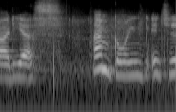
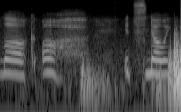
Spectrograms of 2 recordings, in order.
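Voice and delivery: ordinary delivery

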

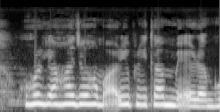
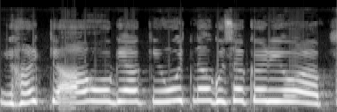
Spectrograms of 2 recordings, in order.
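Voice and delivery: plaintive pleading; 8 semitones higher than usual. Acted. Ishani asks Prita why so angry, plaintive. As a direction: plead upward, stretching the first words.

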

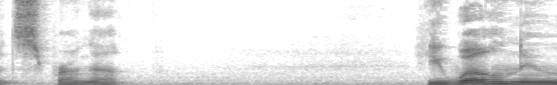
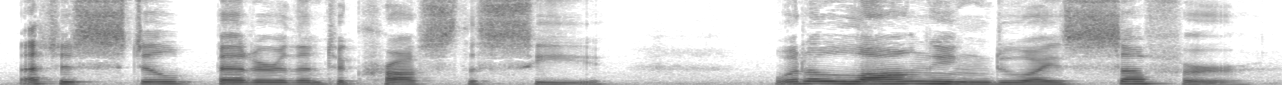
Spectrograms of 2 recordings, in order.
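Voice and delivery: higher, louder, ardent yearning; longing fir; 5 semitones higher, 4 dB louder than usual. Acted. Fir yearning for Christmas and the warm room. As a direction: pour out the longing. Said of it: "cried the tree, rejoicing".

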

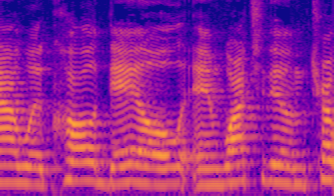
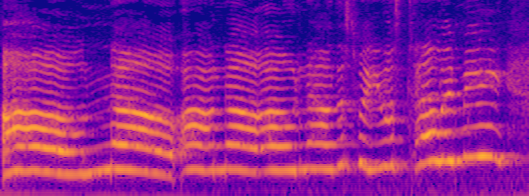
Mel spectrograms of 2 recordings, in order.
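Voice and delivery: high, sung-out oh no, much higher; dismayed realization; 8 semitones higher than usual. Retold or imitated. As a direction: whine oh no oh no as it dawns. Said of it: "I was like".

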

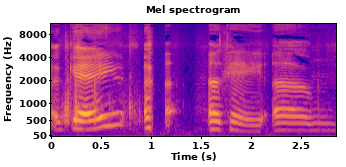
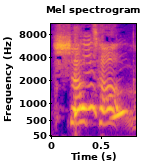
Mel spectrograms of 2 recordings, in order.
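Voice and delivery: high, loud yell through laughter; laughing shout; 16 dB louder, slower than usual. Real, not acted. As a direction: yell it while giggling. Telling friend off while laughing.

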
